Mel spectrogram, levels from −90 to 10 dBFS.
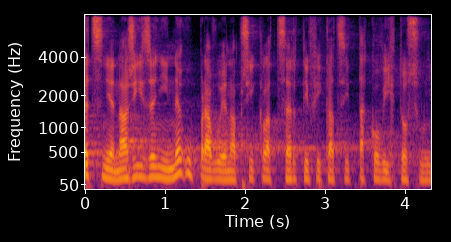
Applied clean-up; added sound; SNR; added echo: none; none; none; none.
